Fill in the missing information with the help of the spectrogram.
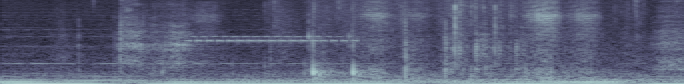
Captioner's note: phone ringing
